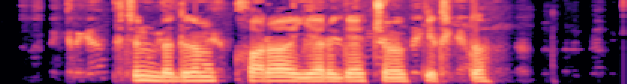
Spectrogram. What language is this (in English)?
Uyghur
